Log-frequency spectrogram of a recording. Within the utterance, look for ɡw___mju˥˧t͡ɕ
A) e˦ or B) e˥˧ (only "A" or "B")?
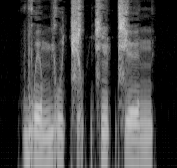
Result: B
